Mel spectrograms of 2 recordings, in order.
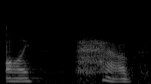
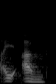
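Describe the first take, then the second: First: The h at the start of 'have' is breathed. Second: The h at the start of 'have' is silent. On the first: The speaker calls it right. "N'oublie pas ton H aspiré là" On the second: The speaker calls it wrong. "C'est pas I have"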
